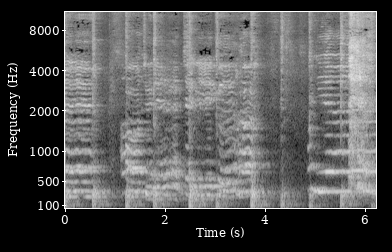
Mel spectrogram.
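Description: Women singing a Sumi Naga folk song unaccompanied, in phrases with short breaks. Long wooden pestles knock into a wooden mortar in rhythm under the song, about once or twice a second.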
